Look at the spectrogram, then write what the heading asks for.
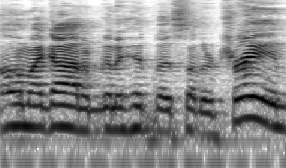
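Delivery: normal talking voice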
